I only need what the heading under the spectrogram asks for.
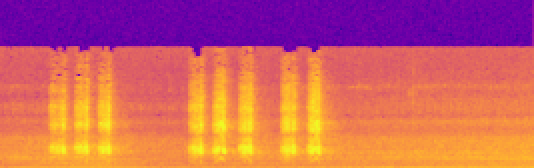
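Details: Six Oriental magpies noisily mobbing another bird on a street, giving harsh, rasping chatter in bursts of three quick notes, repeated several times, over a steady low traffic rumble.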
